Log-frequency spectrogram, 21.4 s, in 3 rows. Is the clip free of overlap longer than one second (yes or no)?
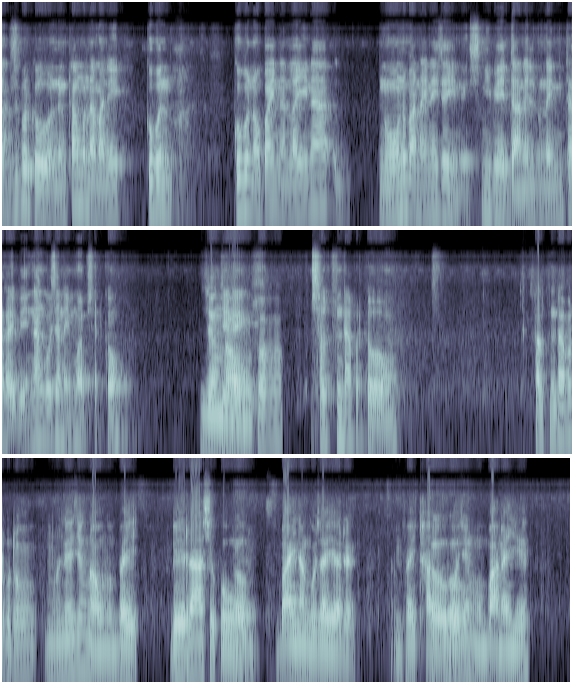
yes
